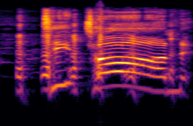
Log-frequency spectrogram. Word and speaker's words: Teton: It's Teton is spelled like Titan with an E on the end. Teton.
